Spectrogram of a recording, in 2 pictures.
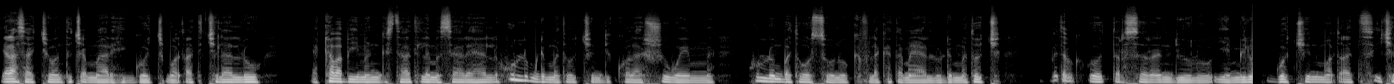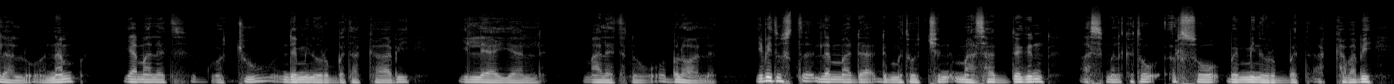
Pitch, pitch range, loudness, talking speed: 110 Hz, 105-120 Hz, -23 LUFS, 100 wpm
